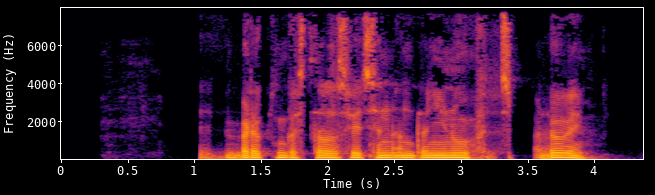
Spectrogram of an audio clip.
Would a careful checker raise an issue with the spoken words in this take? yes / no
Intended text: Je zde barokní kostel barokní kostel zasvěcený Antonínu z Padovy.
yes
